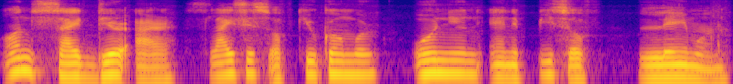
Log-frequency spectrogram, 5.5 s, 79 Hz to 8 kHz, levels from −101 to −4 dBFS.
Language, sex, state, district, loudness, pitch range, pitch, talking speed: English, male, Sikkim, Gangtok, -19 LUFS, 110-140 Hz, 125 Hz, 140 wpm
